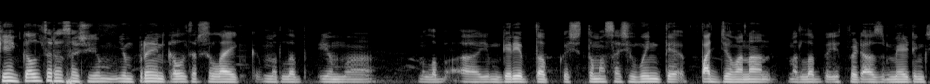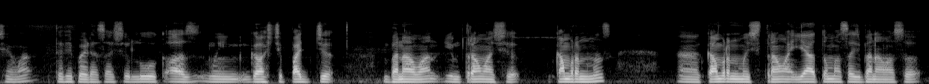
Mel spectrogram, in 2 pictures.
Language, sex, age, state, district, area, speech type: Kashmiri, male, 18-30, Jammu and Kashmir, Baramulla, urban, spontaneous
